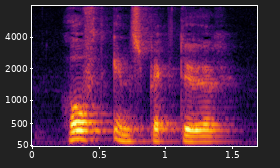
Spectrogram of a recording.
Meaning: chief inspector
- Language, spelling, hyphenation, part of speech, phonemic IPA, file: Dutch, hoofdinspecteur, hoofd‧in‧spec‧teur, noun, /ˈɦoːft.ɪn.spɛkˌtøːr/, Nl-hoofdinspecteur.ogg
